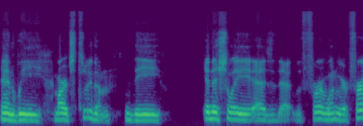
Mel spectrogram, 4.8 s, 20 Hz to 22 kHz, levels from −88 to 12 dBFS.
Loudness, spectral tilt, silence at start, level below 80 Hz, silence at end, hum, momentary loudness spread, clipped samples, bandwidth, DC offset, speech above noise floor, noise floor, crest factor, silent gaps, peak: -24 LUFS; -6 dB/octave; 0 s; -74 dBFS; 0 s; none; 13 LU; under 0.1%; 15.5 kHz; under 0.1%; 55 dB; -78 dBFS; 14 dB; none; -10 dBFS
